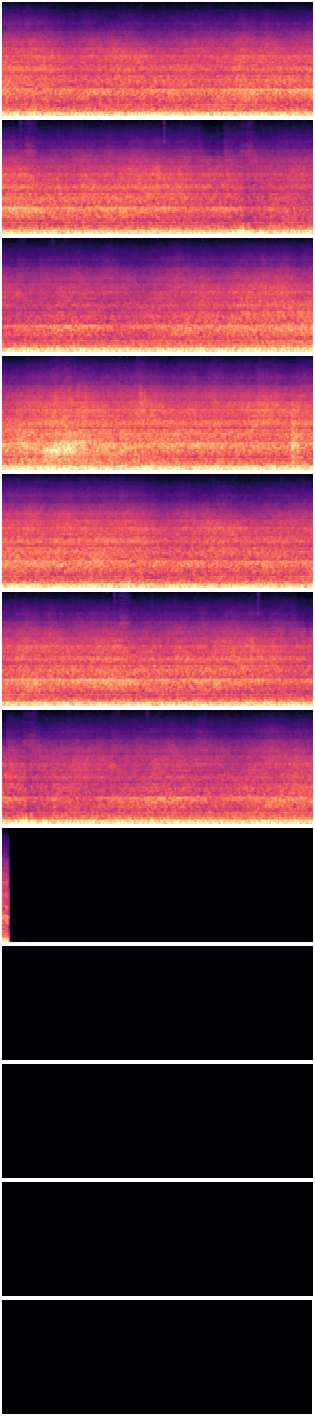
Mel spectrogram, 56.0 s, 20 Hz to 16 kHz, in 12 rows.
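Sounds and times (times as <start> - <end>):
combine harvester engine drone: 0.0 - 32.8.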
